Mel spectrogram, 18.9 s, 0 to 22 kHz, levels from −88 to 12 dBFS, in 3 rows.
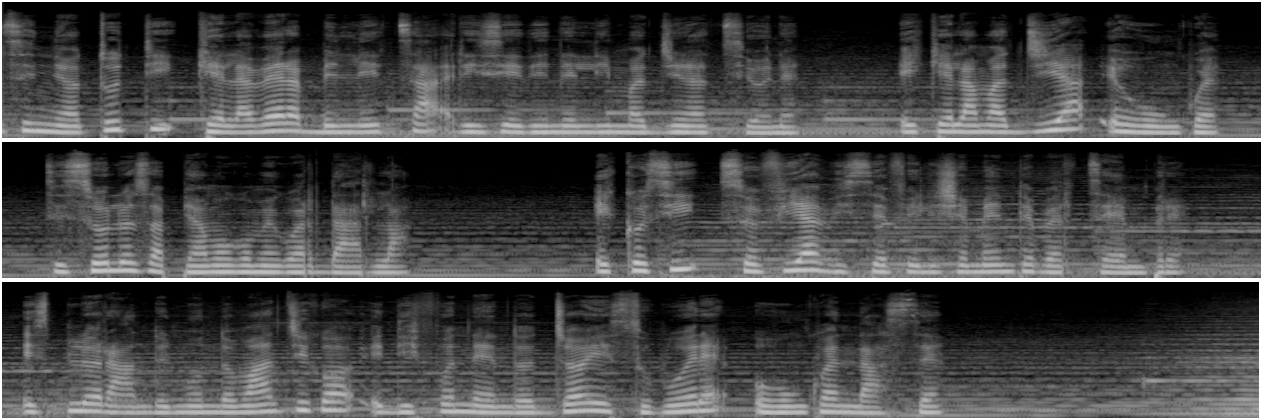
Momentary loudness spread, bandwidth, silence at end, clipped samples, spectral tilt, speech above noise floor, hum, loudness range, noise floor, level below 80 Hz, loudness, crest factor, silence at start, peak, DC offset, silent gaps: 14 LU; 15 kHz; 0 s; under 0.1%; -6 dB/octave; 21 dB; none; 2 LU; -39 dBFS; -42 dBFS; -19 LUFS; 18 dB; 0 s; 0 dBFS; under 0.1%; none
